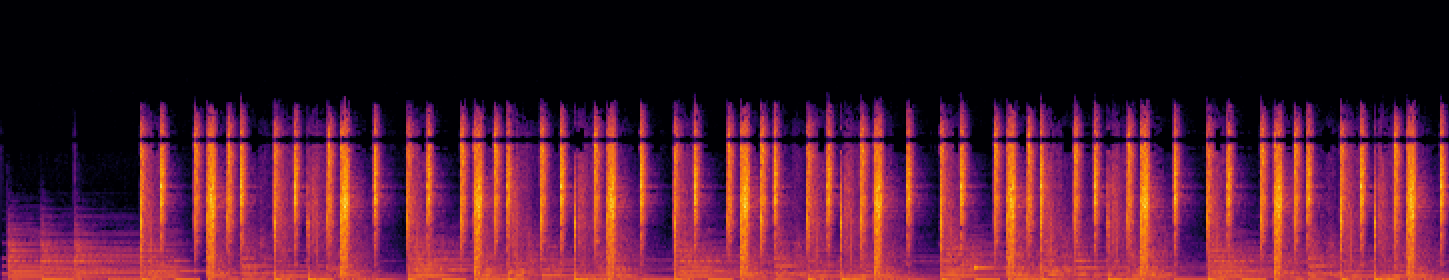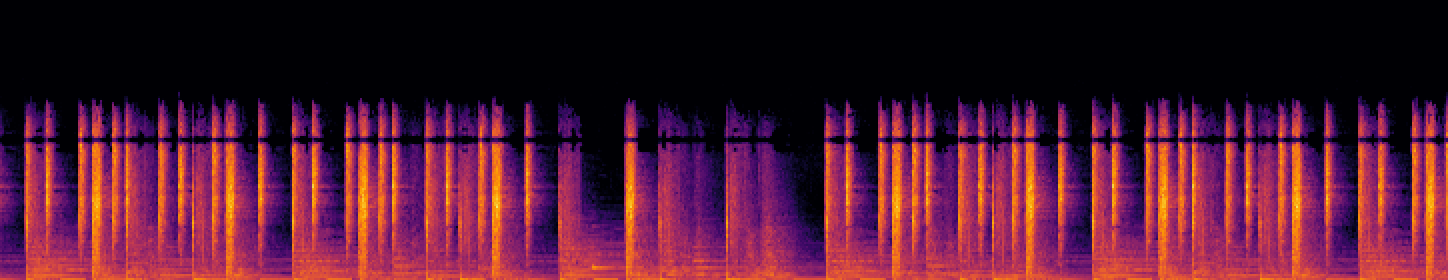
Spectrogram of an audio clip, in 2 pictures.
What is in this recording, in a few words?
Lovers Beat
